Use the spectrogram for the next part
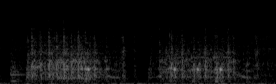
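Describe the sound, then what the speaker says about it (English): A sewing machine stitches through fabric with a steady, pulsing mechanical whir that runs close and continuous for about three seconds, with no talking. "So I'm going to just stitch that, and I'm going off of my fabric tag."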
